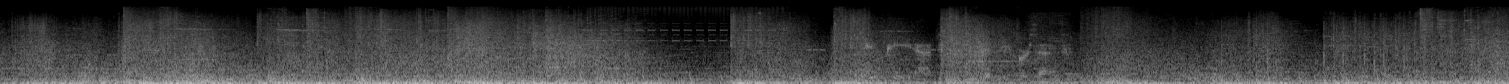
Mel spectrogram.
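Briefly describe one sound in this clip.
Explosions boom and crackle loudly.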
